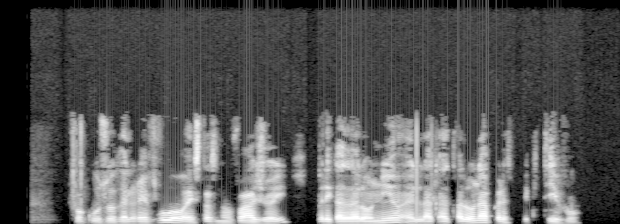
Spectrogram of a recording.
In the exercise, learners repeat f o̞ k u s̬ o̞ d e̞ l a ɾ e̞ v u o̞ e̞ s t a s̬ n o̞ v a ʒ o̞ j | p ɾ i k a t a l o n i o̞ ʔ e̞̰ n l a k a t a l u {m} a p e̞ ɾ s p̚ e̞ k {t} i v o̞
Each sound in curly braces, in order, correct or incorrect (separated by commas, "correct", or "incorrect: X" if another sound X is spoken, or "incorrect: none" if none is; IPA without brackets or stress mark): incorrect: n, correct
